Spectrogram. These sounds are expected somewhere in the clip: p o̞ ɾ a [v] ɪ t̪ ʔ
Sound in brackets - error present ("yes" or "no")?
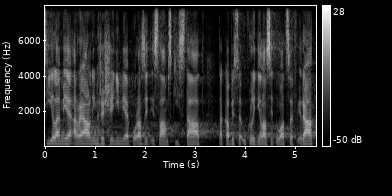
yes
